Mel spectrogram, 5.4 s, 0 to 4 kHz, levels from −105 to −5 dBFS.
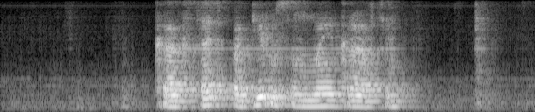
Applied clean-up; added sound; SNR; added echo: neural separator model SepFormer DNS4.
